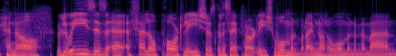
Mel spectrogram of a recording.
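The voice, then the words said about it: Rural Irish Midlands accent. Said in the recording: “you can hear by your accent... I sound the way I sound, kind of bogger.”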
